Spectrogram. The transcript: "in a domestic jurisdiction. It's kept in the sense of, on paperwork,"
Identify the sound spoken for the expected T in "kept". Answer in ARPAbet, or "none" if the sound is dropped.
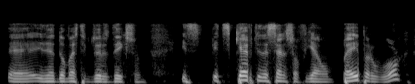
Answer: T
